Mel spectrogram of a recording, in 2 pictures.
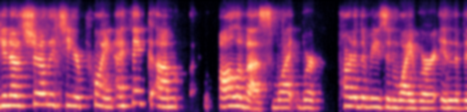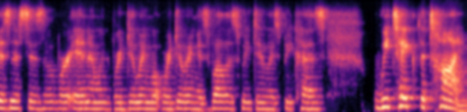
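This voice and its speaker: Here is an unremarkable speaking voice with lively intonation. It keeps a moderate pace. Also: woman, fairly high pitch for a woman. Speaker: senior care panelist. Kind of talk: panel discussion. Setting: virtual seminar.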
